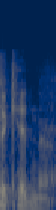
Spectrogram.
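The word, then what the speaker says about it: echidna: I think I think it's Akidna. Akidna. There you go. That's what it is. Akidna. I knew I was saying it wrong.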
